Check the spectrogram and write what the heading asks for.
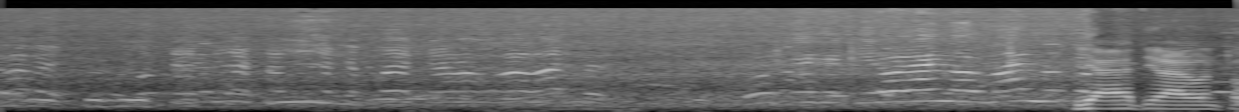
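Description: Several people's voices chattering over one another, with one louder, held voice near the end.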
